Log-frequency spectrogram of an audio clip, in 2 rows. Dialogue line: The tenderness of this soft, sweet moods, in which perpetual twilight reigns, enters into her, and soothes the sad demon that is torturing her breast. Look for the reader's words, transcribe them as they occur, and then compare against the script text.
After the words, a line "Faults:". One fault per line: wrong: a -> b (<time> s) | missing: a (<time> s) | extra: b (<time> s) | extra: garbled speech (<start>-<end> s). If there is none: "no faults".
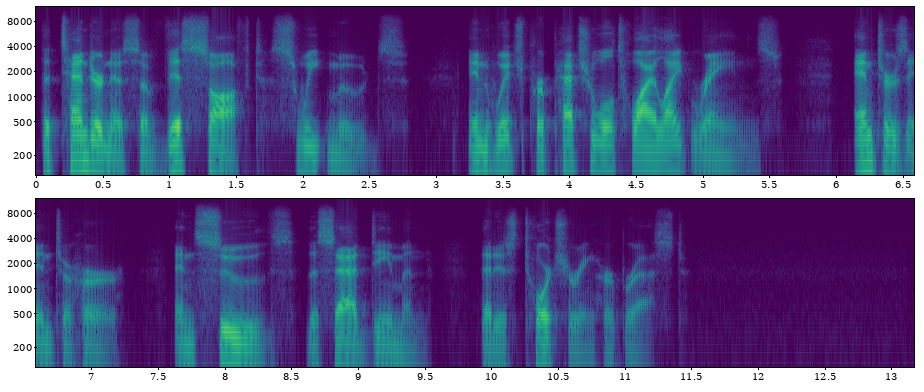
The tenderness of this soft, sweet moods, in which perpetual twilight reigns, enters into her, and soothes the sad demon that is torturing her breast.
Faults:
no faults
